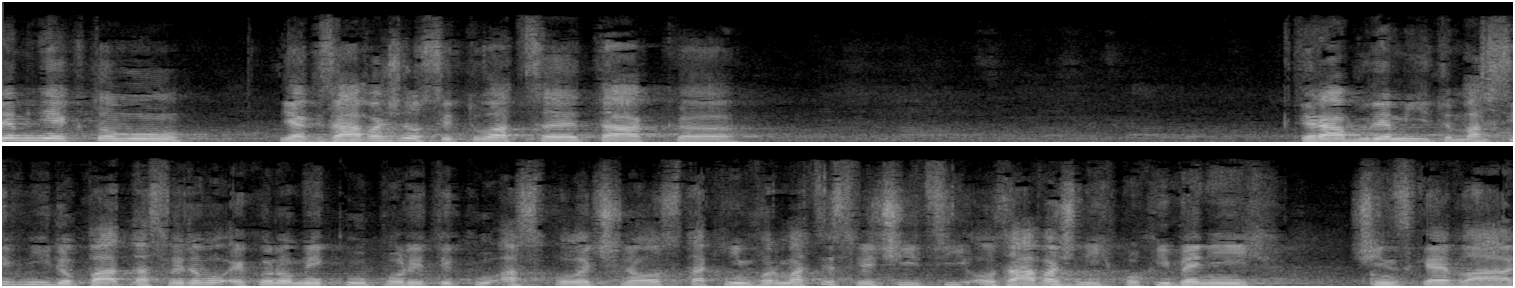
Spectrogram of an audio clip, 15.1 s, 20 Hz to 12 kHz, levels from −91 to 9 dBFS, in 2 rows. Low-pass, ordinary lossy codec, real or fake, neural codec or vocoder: 10.8 kHz; AAC, 32 kbps; real; none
